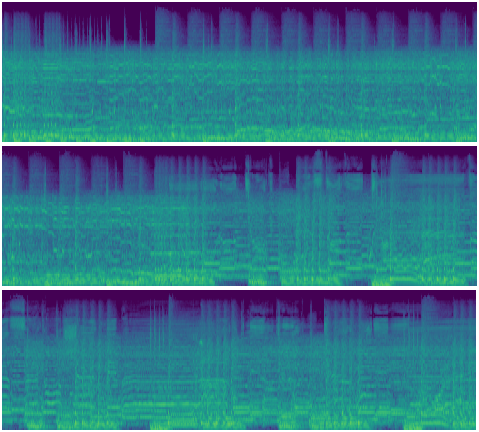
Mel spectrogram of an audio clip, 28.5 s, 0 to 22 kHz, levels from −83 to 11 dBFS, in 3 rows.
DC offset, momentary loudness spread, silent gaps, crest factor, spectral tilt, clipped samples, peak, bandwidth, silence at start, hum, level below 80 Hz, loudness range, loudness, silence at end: under 0.1%; 4 LU; none; 16 dB; -4.5 dB/octave; under 0.1%; -2 dBFS; 17.5 kHz; 0 s; none; -30 dBFS; 1 LU; -18 LUFS; 0 s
